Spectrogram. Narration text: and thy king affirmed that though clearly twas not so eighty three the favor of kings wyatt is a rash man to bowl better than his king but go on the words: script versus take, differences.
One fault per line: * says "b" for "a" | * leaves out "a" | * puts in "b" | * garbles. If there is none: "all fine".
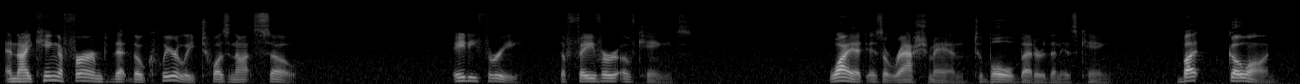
all fine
